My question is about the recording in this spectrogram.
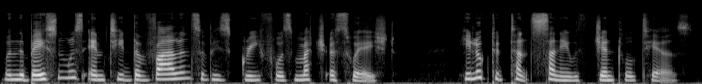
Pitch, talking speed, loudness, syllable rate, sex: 220 Hz, 180 wpm, -19 LUFS, 4.8 syllables/s, female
